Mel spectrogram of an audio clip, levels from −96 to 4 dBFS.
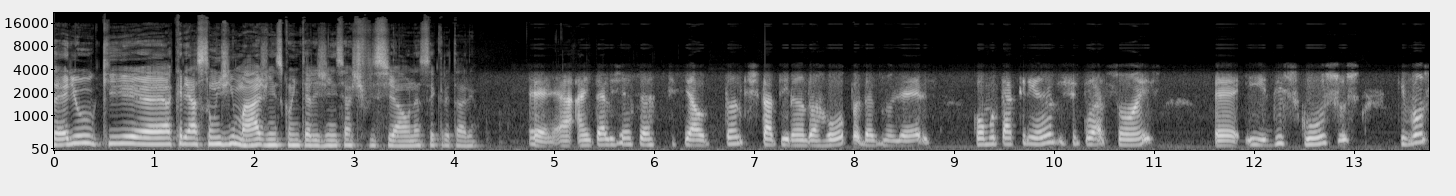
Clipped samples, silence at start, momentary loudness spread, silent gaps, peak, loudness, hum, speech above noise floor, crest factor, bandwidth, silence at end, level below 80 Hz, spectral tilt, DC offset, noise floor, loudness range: under 0.1%; 0 s; 10 LU; none; -2 dBFS; -20 LUFS; none; 29 dB; 16 dB; 18.5 kHz; 0 s; -58 dBFS; -5 dB/octave; under 0.1%; -48 dBFS; 4 LU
